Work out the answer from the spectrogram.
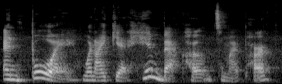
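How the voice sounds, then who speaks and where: A woman's voice: mid-range voice, big pitch swings, moderate pace, fairly bright tone, a little hiss or hum, low-quality recording. A woman reading a rhyming children's picture book aloud in a playful, theatrical storytelling manner.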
